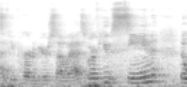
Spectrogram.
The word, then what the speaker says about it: psoas: you've heard of your soaz or have you seen the word so as spelled it has a silent p in front of it so it's PS o a s yeah it's got a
